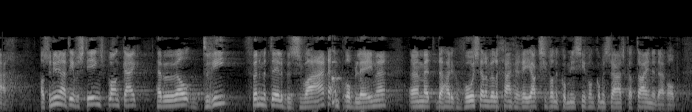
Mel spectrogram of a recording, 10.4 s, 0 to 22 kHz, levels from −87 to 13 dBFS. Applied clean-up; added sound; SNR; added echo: none; Bowed string instrument; 11 dB; none.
